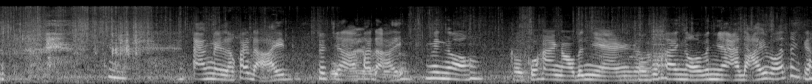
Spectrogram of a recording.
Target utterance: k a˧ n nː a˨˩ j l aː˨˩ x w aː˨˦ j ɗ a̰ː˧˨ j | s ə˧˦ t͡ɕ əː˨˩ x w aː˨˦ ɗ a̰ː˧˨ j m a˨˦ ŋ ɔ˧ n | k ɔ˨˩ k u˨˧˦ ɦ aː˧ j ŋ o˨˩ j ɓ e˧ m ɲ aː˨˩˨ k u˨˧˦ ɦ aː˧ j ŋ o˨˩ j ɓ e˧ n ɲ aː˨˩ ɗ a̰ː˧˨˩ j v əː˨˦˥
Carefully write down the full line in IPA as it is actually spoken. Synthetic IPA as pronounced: ʔ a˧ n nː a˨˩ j l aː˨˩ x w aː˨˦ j ɗ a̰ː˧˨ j | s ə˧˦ t͡ɕ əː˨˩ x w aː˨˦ ɗ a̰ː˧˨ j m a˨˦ ŋ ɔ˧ n | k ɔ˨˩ k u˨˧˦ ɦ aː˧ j ŋ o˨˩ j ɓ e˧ n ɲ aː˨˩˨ k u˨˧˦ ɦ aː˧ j ŋ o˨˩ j ɓ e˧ n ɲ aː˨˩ ɗ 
